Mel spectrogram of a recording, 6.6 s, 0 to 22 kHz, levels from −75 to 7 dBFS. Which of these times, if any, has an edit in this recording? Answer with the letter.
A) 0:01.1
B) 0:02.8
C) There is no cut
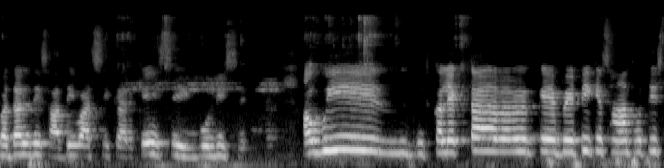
B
